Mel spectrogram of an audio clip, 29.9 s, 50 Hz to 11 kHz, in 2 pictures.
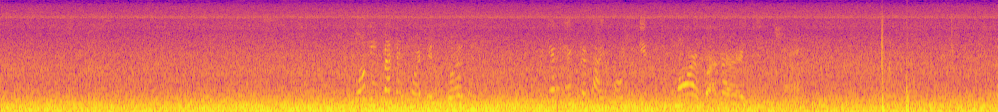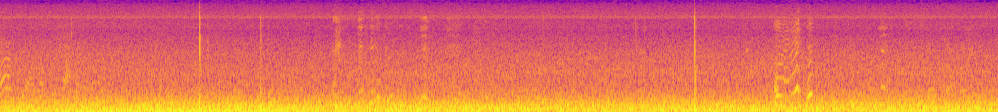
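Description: Steady low rumble of wind on the microphone, with faint distant voices now and then and a few sharp knocks: two close together about 13 seconds in, two more around 18 to 19 seconds, and two near the end.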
